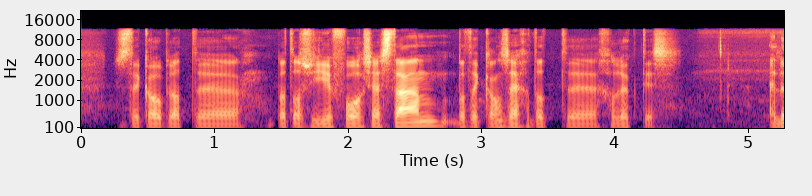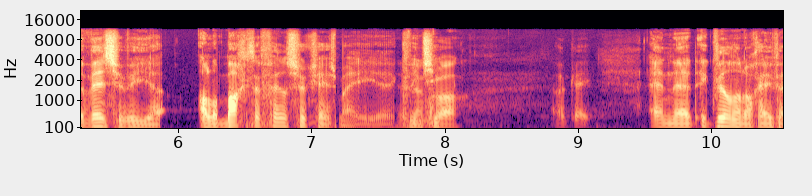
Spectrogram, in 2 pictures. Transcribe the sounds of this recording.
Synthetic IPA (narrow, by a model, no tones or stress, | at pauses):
d̥øsɪkɦowp̚dtd̥ɔtɑlˠsʋəhiːrfoəxjaːstaːndɔtɪkːɑnzɛɣəndɔttχəløk̚tɪs | ɛndɔʋɛnsəʋəjə | ʔɑləmaxtəfeːlˠsyksɛsmḛjkʋisɛ | okej | ɛnɪkʋɪlˠdənɔxeːvə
